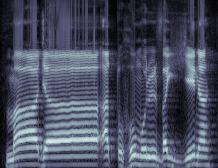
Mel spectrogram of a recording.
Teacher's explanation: ما جاءتهم البینہ، جاء میں مد متصل ہوگا، مد متصل وہ مد ہے جس میں حرف مد کے بعد حمزہ اسی لفظ میں ہے۔ مد متصل میں حفص کی روایت میں صرف توسط ہے، اور توسط کی مقدار 2 الف، 2.5 الف اور 4 الف ہے۔ ما جاءتهم البینہ، الف لام اگر حروف قمری کے شروع میں آئے تو صرف لام پڑھا جائے گا، الف کو نہ پڑھیں گے۔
